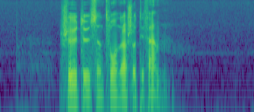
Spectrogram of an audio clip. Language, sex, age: Swedish, male, 50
